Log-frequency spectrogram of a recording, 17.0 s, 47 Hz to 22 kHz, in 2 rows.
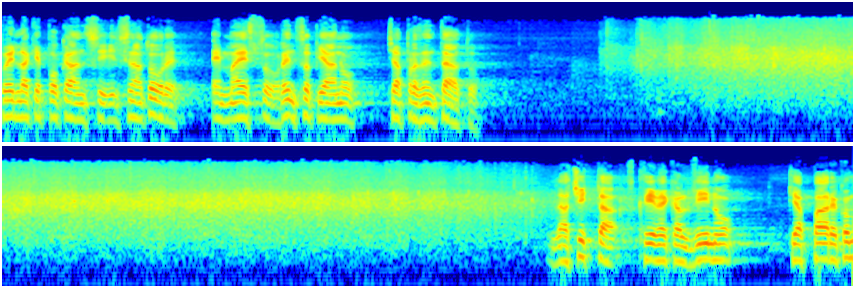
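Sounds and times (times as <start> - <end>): audience applauding: 6.0 - 14.3.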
